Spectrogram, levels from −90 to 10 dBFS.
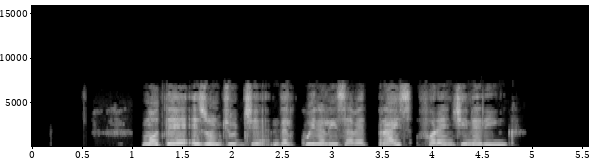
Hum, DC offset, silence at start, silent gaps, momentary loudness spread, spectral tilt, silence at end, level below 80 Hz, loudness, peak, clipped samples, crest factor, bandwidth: none; under 0.1%; 0.8 s; 1.01-1.09 s, 3.36-3.45 s; 8 LU; -3 dB/octave; 0.75 s; -62 dBFS; -17 LUFS; 0 dBFS; under 0.1%; 18 dB; 7.6 kHz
